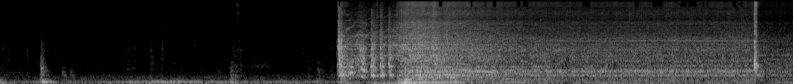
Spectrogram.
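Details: 2013 Nissan Pathfinder at 265k miles, restarted after AC compressor clutch and serpentine belt replacement: a few faint clicks, engine catches at about 3.5 seconds and settles into a steady even idle; new belt sits centered; normal start and idle.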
